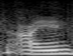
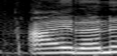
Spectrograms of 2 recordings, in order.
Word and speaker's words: iron: उसके बाद कैथोड की बात करूं, उस पर क्या होगी, रिडक्शन होगी किसकी, आयन की। आयरन नहीं होता, इट्स आयन, IRON, are silent होता है तो आयन होता है, आयन।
